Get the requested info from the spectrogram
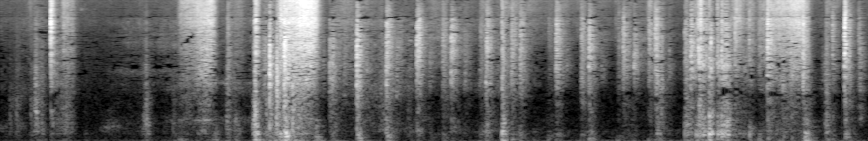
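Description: An irregular string of clicks, knocks and rustling, loudest in a longer rustle about three to four seconds in.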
